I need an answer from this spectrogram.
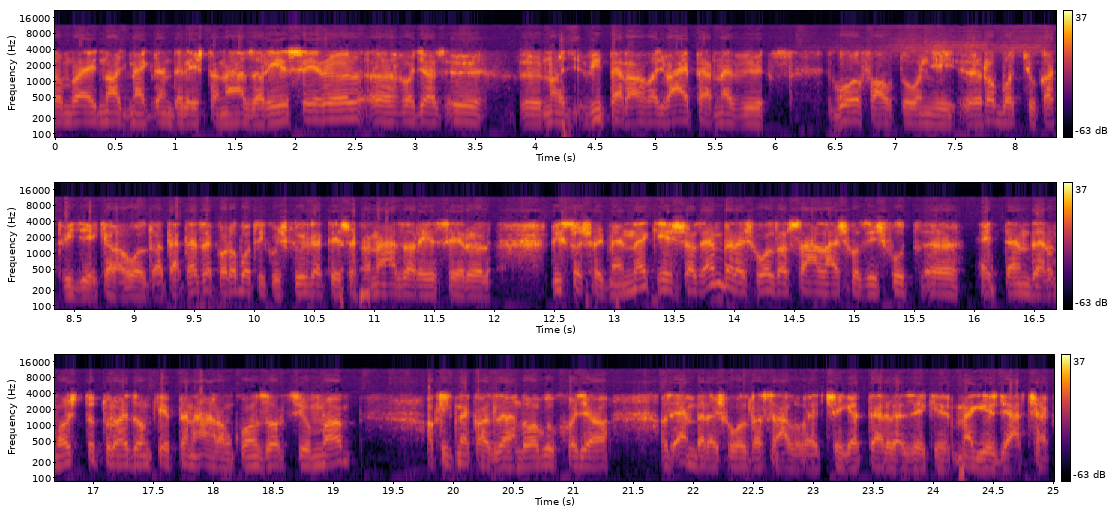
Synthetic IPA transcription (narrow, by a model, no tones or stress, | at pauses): omrɒɛɟnɒɟmɛɡrɛnd̪ɛleːʃt̪ɒnaːzɒɾeːseːɾøːlɦo̞ɟɒzøː | nɒɟvipɛɾɒvɒɟʋajpɛrnɛvy | ɡo̞lfɒwt̪oːɲːiro̞bo̞cːukɒt̪ʋiɟeːkɛlɒɦo̞ld̪rɒt̪ːɛaːt̪ɛzɛkɒɾo̞bo̞t̪ikuʃkyld̪ɛt̪eːʃɛkɒnaːzɒɾeːseːɾøːlbist̪o̞ʃho̞ɟmɛnːɛkeːʃɒzɛmbɛɾɛʃho̞ld̪ɒsaːlːaːʃho̞ziʃfut̪ːɛɟ̚t̪ɛnd̪ɛrmo̞ʃt̪t̪ulɒjd̪o̞ŋkeːpːɛnɦaːɾo̞mko̞nzo̞rt̪siumːɒl | ɒkiknɛkɒzlɛnd̪o̞lɡukho̞ɟɒːzɛmbɛɾɛʃho̞ld̪ɒsa̰ːlːoːɛcʃeːɡɛt̪ːɛrvɛzːeːkemɛɡiʒɟa̰ːrt͡ʃaːk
